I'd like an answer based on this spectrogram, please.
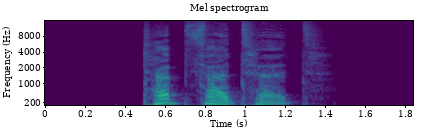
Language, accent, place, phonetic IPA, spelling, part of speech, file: German, Germany, Berlin, [ˈtœp͡fɐtət], töpfertet, verb, De-töpfertet.ogg
- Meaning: inflection of töpfern: 1. second-person plural preterite 2. second-person plural subjunctive II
